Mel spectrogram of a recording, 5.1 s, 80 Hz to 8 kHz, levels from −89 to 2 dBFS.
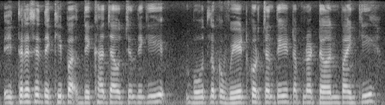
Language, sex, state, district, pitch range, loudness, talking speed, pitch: Odia, male, Odisha, Khordha, 155-170 Hz, -16 LUFS, 150 wpm, 160 Hz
